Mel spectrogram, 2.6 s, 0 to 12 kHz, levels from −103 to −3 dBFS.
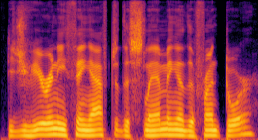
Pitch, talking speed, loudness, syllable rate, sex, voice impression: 125 Hz, 255 wpm, -16 LUFS, 6.1 syllables/s, male, masculine, adult-like, tensed, clear, fluent, intellectual, calm, wild, strict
